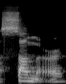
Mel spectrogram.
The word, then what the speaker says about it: Zumer: And also, I think that we like to use Sumer. It's like Sumer basically it pronounced the same as Sumer, like seed, OOMER, which basically mean the new generation.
